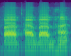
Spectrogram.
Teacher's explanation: ये आपस में दोनों होठ मिलते हैं, इनका उच्चारण स्थान ओष्ठ है, यानी होठ आपस में मिलते हैं पकार जब बोलते हैं।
